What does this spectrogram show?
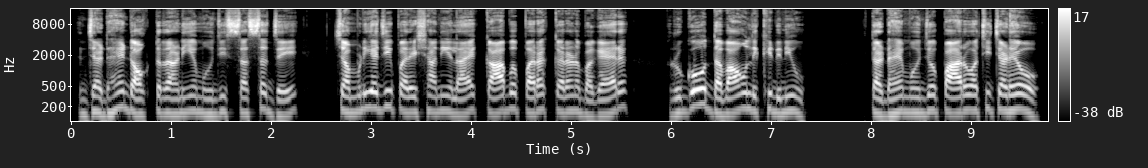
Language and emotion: Sindhi, angry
